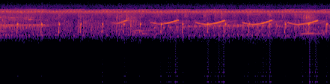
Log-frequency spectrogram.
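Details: After a few seconds of rhythmic ticks, a white-bellied seedeater breaks into repeated sweet whistles that dip and rise, spaced about half a second apart, against a steady high-pitched insect hum.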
